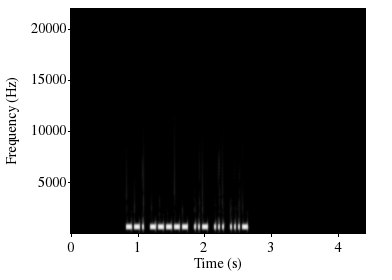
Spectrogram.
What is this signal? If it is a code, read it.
Morse code, heard as a keyed tone, about 40 wpm, 700 Hz. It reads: G0USV
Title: DXCC-100 Call Signs - 5 Characters - 40wpm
